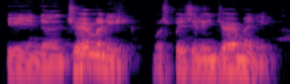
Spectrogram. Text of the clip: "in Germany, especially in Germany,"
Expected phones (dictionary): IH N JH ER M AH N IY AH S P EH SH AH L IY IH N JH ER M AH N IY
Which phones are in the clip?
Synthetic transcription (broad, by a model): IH N JH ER M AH N IY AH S B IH S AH L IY IH N JH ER M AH N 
